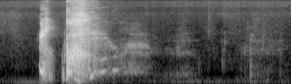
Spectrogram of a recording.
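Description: A single loud, explosive sneeze with a quick in-breath just before it, then quiet.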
